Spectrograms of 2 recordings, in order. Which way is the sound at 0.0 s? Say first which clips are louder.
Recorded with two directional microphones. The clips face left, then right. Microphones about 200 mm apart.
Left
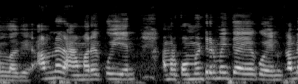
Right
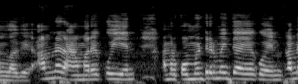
Right 2 dB; 15° right (ahead or behind).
